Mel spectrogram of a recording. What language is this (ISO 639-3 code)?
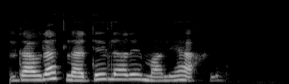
pus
